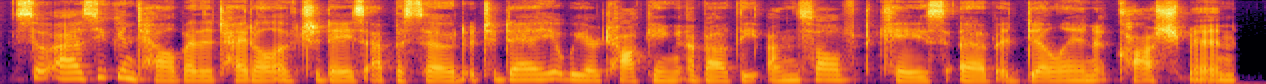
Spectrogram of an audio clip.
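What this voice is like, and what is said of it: Slightly raspy, under-the-weather voice. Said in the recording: “I am feeling a little bit under the weather... my voice is either a little bit raspier or sounds a little bit different”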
